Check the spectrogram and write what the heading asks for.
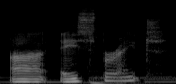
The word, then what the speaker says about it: Aseprite: Aseprite. Aseprite. It's spelled like, here, I'll just type it out.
